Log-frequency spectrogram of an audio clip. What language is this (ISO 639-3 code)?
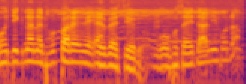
srr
